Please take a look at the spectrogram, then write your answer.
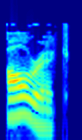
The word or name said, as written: alrik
